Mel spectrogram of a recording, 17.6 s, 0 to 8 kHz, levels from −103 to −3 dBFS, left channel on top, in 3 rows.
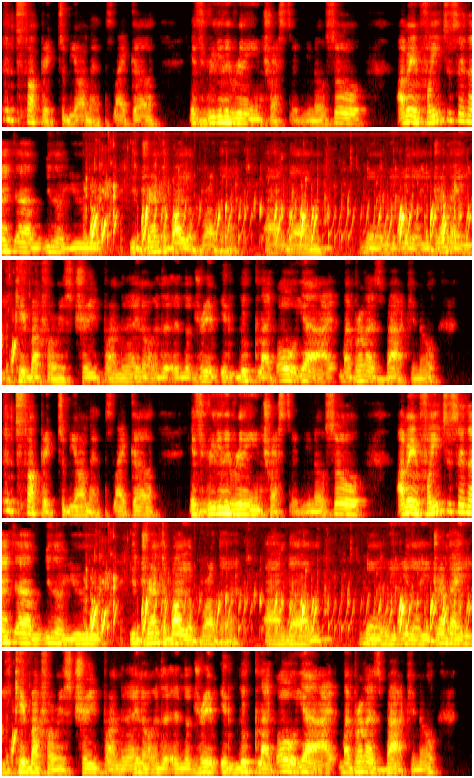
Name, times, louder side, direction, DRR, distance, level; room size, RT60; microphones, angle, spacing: voice 1, 0.0-1.9 2.3-4.5 4.9-8.8 9.1-10.0 10.3-17.4, right 4 dB, 70° right, 0.7 m, -29 dB
sound 1, 6.9-11.9, left 1 dB, 5° left, 0.5 m, -28 dB
5.2 x 2.0 x 4.6 m
head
